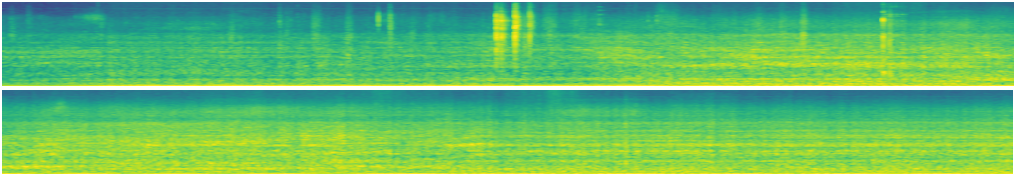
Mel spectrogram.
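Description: A steady low mechanical rumble with a haze of hiss, like a running machine, and a few light clicks about five seconds in.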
